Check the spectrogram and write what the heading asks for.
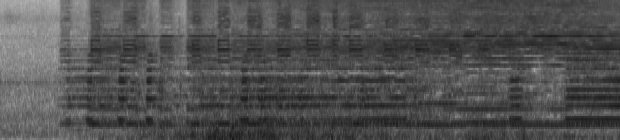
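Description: Several car horns honking together in long, held blasts over a low rumble, starting about half a second in. The mix of horn pitches shifts near the end.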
